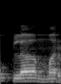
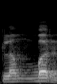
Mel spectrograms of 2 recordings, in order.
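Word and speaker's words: plumber: अगला देखते हैं, प्लम्बर, इसको प्लमर पढ़ते हैं, क्या, प्लमर, प्लम्बर नहीं होता, बी साइलेंट होता है, ठीक है ना, प्लम्बर नहीं बोलते, ठीक है ना, प्लम्बर।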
